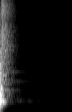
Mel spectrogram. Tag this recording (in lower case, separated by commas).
percussion, music, musical instrument, snare drum, drum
